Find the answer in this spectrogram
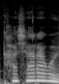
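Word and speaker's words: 火車: 한자로는 불화, 술의 차입니다. 일본어로는 카샤라고 읽습니다. 뜻은 말 그대로 불로 된 수레인데 뜻을 찾아보니 지옥에서 죄인을 씻는 불타는 수레라는 의미도 있다고 하네요.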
